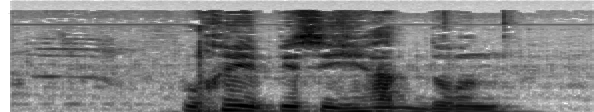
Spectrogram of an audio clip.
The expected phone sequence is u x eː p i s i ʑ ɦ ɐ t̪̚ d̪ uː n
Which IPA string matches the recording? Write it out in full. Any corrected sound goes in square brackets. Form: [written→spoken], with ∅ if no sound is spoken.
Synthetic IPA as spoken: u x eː p i s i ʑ ɦ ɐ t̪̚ d̪ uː n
